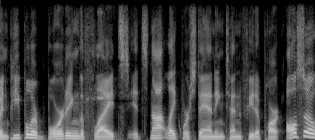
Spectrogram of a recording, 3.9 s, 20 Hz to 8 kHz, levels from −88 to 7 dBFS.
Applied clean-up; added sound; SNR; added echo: neural mask model Resemble Enhance denoiser.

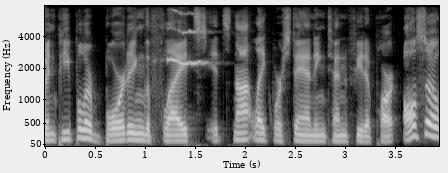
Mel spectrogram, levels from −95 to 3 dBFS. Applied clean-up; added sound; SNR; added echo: classical method log-MMSE.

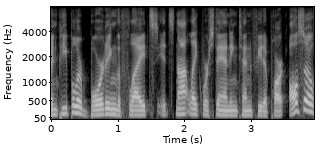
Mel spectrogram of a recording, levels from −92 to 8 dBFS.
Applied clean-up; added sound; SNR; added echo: none; none; none; none.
